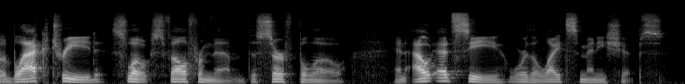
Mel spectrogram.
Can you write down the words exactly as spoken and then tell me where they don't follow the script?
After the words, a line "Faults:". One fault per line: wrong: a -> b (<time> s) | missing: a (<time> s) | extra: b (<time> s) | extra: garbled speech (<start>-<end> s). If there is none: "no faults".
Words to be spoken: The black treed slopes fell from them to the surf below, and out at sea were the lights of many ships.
The black treed slopes fell from them the surf below, and out at sea were the lights many ships.
Faults:
missing: to (2.5 s)
missing: of (5.8 s)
